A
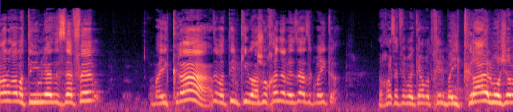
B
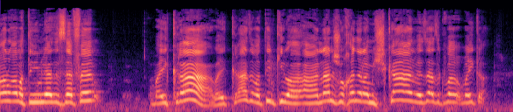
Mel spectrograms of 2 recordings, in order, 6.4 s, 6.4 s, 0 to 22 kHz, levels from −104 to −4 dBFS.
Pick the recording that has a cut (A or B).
A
